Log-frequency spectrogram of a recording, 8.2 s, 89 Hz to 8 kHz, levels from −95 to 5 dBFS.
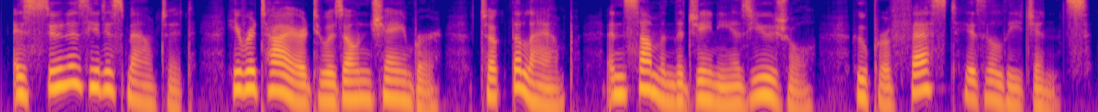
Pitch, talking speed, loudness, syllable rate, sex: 160 Hz, 175 wpm, -20 LUFS, 5.4 syllables/s, female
